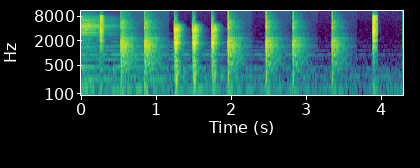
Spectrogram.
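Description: Yamaha Montage M6 synthesizer playing a percussion sound from the keys: a run of short, sharp hits, about three to four a second in an uneven rhythm, each with a brief ringing tail.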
